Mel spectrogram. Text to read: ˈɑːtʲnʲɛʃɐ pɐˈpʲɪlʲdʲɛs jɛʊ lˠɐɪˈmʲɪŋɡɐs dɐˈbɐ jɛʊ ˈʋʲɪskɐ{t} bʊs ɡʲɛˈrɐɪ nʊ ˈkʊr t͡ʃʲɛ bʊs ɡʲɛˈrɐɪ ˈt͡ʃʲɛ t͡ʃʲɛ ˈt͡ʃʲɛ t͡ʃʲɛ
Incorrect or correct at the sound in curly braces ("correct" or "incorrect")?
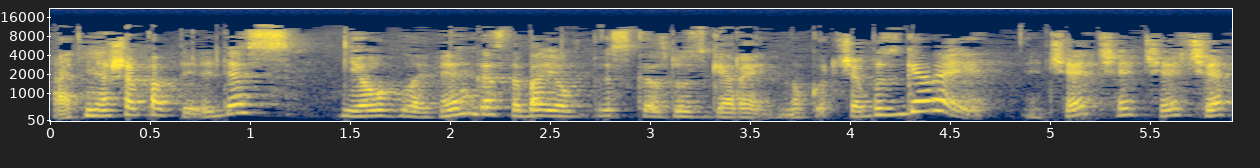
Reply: incorrect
